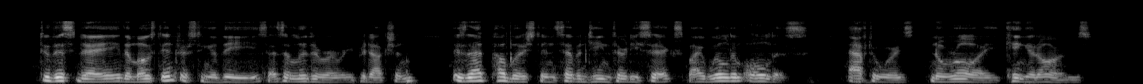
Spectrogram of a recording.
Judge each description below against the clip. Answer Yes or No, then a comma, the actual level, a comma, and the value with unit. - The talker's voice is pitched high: No, low, 135 Hz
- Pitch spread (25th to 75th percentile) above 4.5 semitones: Yes, average, 5.2 semitones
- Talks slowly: Yes, slow, 130 wpm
